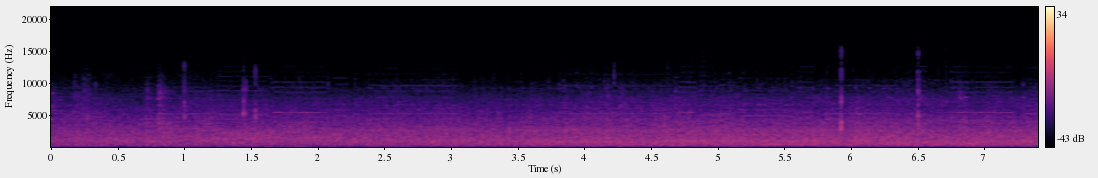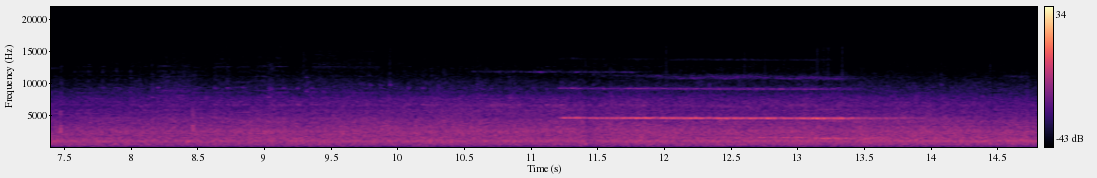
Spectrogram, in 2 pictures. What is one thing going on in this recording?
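Traffic rumbles steadily along a busy city street.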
